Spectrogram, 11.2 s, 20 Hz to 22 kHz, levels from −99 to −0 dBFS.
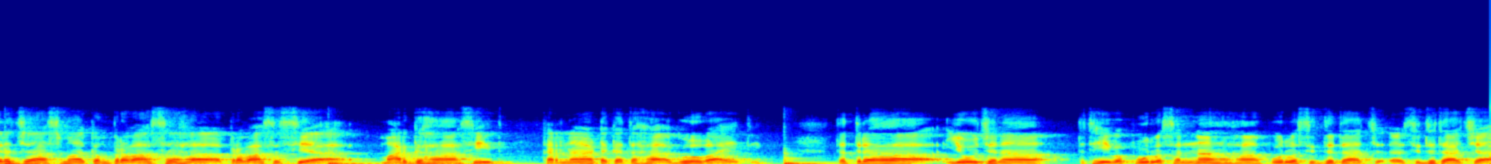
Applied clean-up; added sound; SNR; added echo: none; Bowed string instrument; 11 dB; none.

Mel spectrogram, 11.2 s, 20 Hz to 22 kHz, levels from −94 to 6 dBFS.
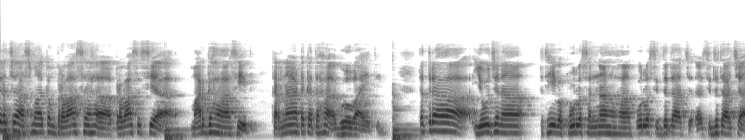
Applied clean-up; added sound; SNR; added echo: classical method log-MMSE.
